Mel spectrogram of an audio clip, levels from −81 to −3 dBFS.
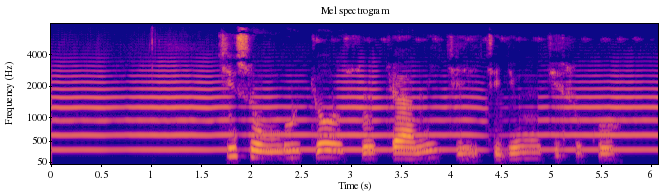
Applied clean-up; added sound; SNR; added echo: neural mask model RNNoise.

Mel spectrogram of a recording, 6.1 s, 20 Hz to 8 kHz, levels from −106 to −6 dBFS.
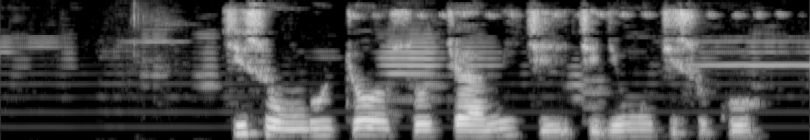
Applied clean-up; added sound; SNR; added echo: classical method Wiener filter.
